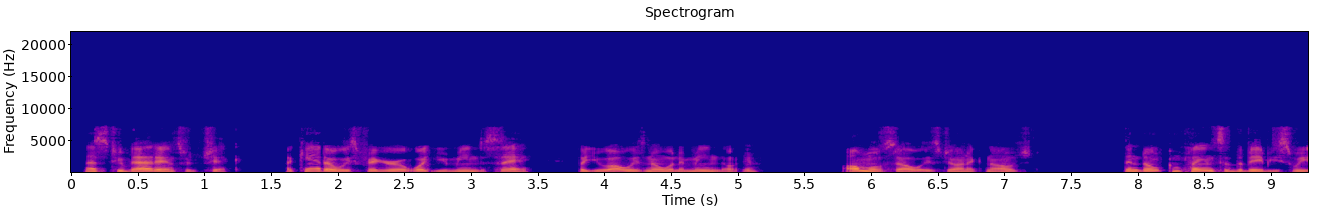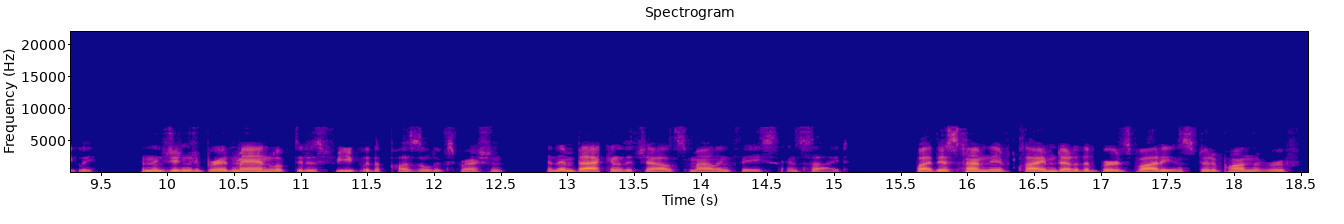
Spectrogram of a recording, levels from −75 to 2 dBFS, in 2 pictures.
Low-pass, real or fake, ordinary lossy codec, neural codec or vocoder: 7.2 kHz; real; AAC, 32 kbps; none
